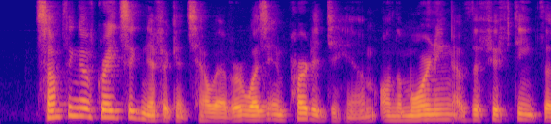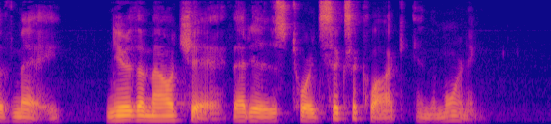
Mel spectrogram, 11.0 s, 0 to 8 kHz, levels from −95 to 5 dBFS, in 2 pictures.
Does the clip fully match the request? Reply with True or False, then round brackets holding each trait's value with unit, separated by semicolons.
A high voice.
False (105 Hz)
